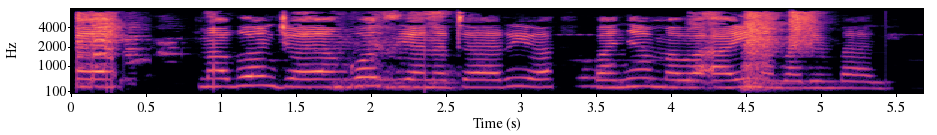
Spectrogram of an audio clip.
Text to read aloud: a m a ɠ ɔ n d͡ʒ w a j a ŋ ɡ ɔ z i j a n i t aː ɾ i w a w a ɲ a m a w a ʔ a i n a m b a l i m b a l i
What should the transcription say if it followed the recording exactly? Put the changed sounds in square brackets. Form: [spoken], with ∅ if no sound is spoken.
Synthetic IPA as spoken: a m a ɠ ɔ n d͡ʒ w a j a ŋ ɡ ɔ z i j a n [a] t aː ɾ i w a w a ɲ a m a w a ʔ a i n a m b a l i m b a l i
